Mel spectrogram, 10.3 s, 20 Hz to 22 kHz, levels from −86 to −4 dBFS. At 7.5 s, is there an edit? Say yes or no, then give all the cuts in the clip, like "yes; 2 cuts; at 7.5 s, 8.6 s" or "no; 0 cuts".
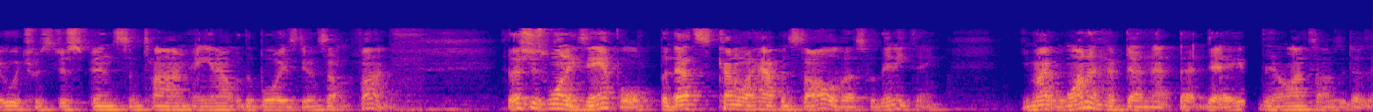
no; 1 cut; at 9.3 s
